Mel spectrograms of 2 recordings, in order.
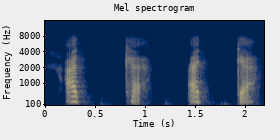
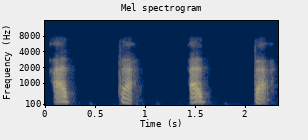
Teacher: दोनों में हवा को पहले रोकते हैं, यानी फिर हल्का-सा वक़्फ़ा लेकर हवा को बाहर निकालते हैं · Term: हम्स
